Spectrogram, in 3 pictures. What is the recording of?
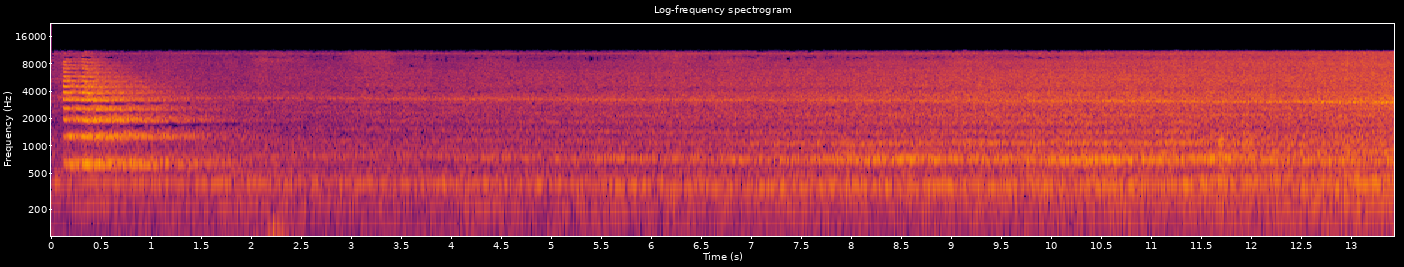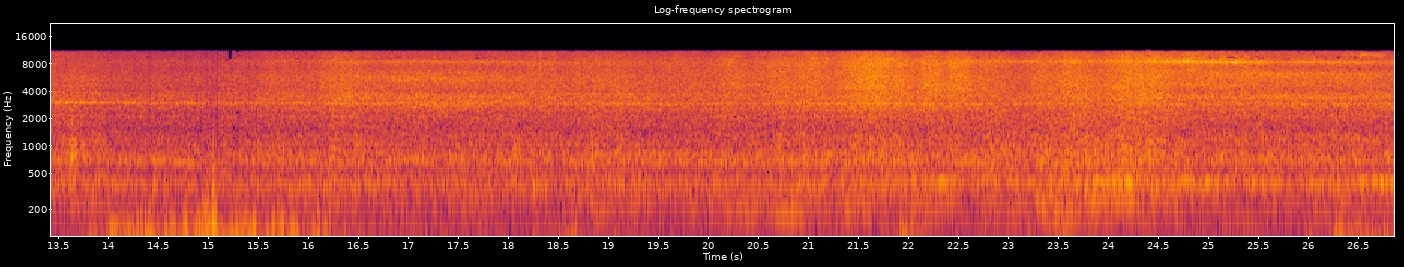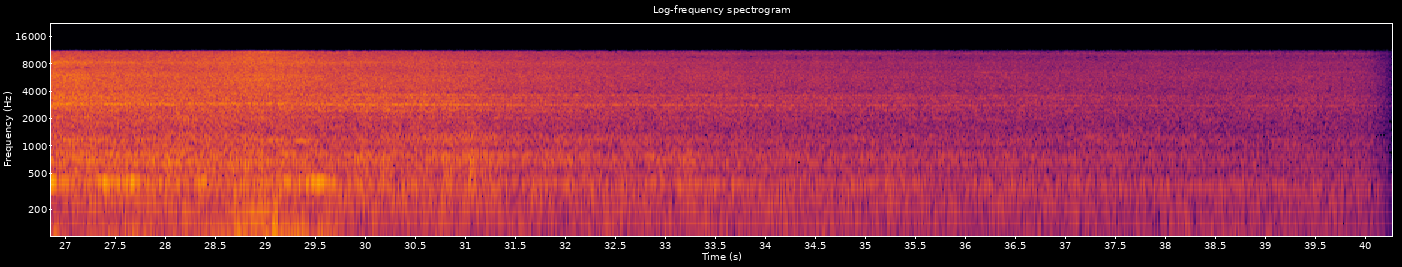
An "Out of Service" subway train passing the platform without stopping. Dimmed lights & empty. (A bit creepy in a crowded & busy city like Taipei.) Raw.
